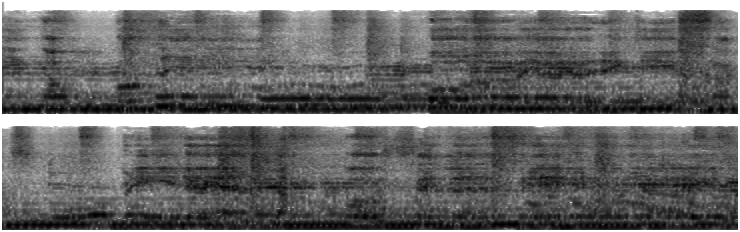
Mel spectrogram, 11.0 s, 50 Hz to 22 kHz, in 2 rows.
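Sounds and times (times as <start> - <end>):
bass: 0.0 - 11.0
drums: 0.0 - 11.0
electric guitar: 0.0 - 11.0
keyboard: 0.0 - 11.0.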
